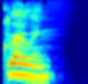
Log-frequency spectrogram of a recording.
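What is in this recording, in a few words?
"growing", British English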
